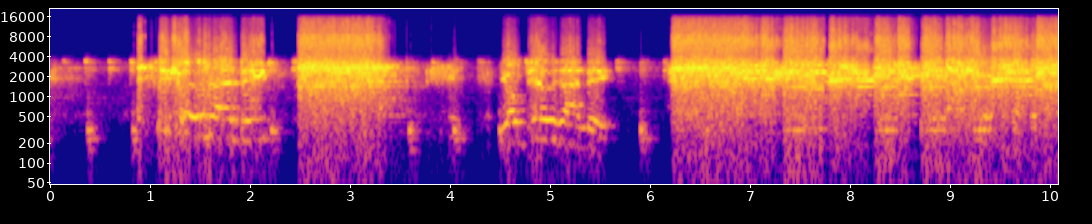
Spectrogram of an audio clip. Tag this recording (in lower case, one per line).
music
heavy metal
speech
